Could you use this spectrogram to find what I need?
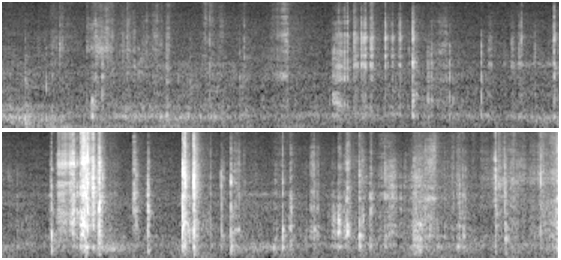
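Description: Hands handle a cardboard box, which rustles and scrapes.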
